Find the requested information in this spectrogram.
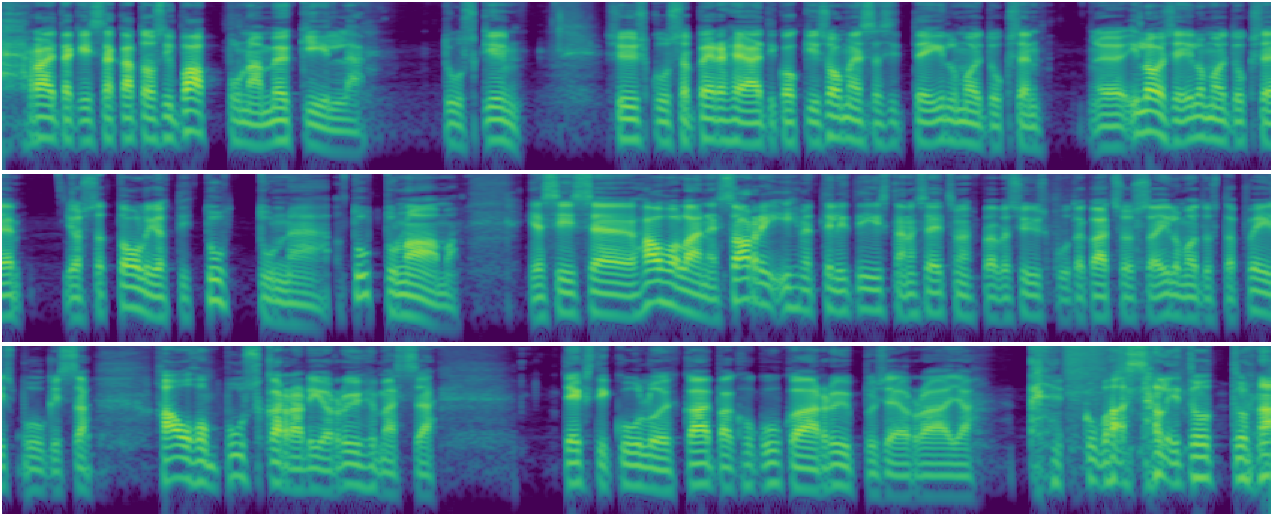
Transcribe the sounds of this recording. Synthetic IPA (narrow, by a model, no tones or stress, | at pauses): rɑit̪ɑkisːɑkɑt̪osiʋɑpːunɑmøkilːæ̰ | t̪uskin | syːskuːsːɑperɦeæˑit̪ikokisomesːɑsit̪ːeilmoit̪uksen | iloˑiseilmoit̪ukseː | josːɑt̪oljot̪ːit̪ut̪ːunæ̰t̪ut̪ːunɑːmɑ̰ | jɑsiːssehɑuholɑˑinesɑriihmet̪ːelit̪iːst̪ɑnɑseit̪semæspæˑiʋæsyːskuːt̪ɑkɑt̪sosːɑilmoit̪ust̪ɑfeˑisbuːkisːɑ | hɑuhompuskɑrɑdioryhmæsːæ̰ | t̪ekst̪ikuːlˑuikɑˑipːɑkʰːokukɑːryːpːysḛurɑ̰ːjɑ̰ | kuʋɑsːɑolit̪ut̪ːunɑ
